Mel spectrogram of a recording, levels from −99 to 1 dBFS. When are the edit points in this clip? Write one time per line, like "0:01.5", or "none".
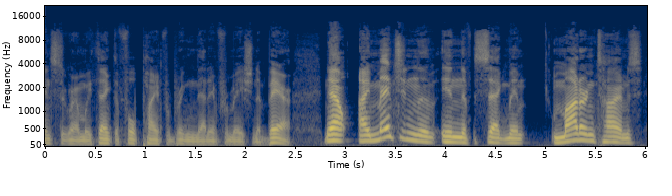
0:04.2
